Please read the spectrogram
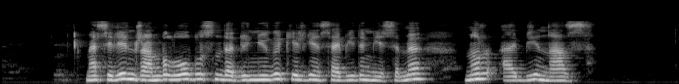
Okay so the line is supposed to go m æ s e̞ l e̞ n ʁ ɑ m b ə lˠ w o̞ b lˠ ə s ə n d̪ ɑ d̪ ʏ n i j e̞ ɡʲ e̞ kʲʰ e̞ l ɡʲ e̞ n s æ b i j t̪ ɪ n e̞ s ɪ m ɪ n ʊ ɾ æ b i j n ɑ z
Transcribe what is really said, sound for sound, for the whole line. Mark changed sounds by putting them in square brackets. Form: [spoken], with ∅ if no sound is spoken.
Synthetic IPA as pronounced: m æ s e̞ l e̞ n [ʒ] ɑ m b ə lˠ w o̞ b lˠ ə s ə n d̪ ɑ d̪ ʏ n i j e̞ ɡʲ e̞ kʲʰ e̞ l ɡʲ e̞ n s æ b i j [d̪] ɪ [ŋ] e̞ s ɪ m ɪ n ʊ ɾ æ b i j n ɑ z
